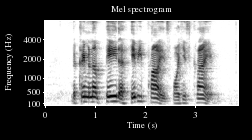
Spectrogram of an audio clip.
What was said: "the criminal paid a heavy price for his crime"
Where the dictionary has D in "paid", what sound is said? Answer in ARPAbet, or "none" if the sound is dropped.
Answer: D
